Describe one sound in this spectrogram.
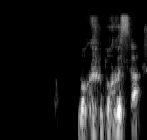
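A middle-aged man begins speaking over an online call.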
